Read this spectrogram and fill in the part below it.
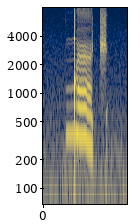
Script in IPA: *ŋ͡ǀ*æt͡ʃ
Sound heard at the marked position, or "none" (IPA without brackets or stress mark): ŋ͡ǃ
